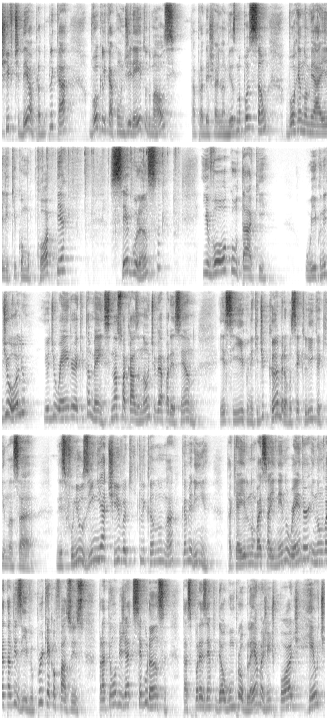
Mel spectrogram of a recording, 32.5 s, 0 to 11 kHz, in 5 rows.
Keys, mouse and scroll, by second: 0.6 shift+d, 3.1-4.4 right drag, 4.4 scroll down 1, 4.8 scroll up 3, 6.5 click, 6.7-9.9 drag, 13.6 click, 21.2-24.3 drag, 25.4 click, 25.9 click, 26.3 click, 29.3-30.2 shift+middle drag, 30.2-32.4 scroll down 1.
